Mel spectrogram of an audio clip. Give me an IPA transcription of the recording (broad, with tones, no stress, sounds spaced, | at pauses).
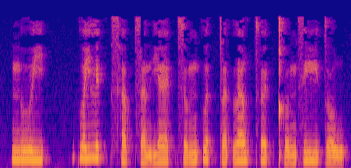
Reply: n̪ uː˧ j | kʷ ɐ˥ j l ɪ˥ k̚ t͡sʰ ɐ˨ p̚ s ɐ˨˩ n j ɛː˨ k̚ s ʊ˨˥ ŋ kʷ ɐ˥ t̚ t̪ ɐ˨ t̚ l ɐ˥ w t̪ʰ ɵ˧ t̚ kʰ ʊ˨˧ ŋ s iː˥ t̪ o˨˩ w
